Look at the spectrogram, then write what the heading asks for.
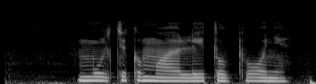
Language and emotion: Russian, angry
